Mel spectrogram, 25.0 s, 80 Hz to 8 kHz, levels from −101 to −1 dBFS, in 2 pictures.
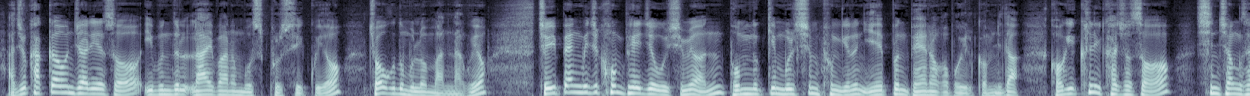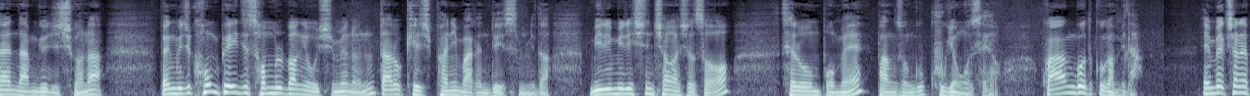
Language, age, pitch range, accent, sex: Korean, 40-59, 115-170 Hz, native, male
